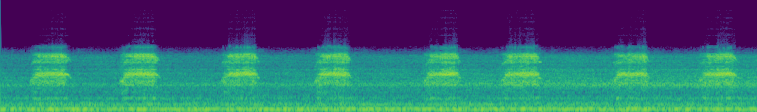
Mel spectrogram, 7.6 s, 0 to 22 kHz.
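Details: Owl calling at night, 9:42 PM on December 28, 2014, while the male delivers his third mouse; eight rough, breathy screech bursts come at fairly even intervals over a low background drone.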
